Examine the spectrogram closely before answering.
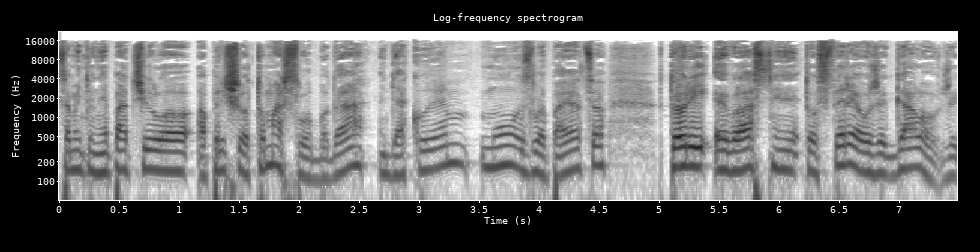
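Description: At a moderate pace, a man speaks in a fairly high voice with a dark, mellow tone and ordinary pitch variation. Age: 40s. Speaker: rock band singer. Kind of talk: radio interview. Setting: radio studio.

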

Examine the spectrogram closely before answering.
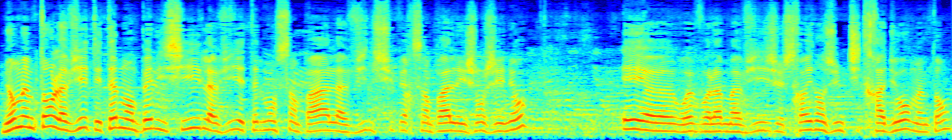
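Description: A high-pitched man talking at a fairly quick pace with ordinary pitch variation, crowd noise and audible room echo behind him. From France. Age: 30s. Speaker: community project organizer. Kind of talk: interview. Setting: recorded on location. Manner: halting, many fillers.

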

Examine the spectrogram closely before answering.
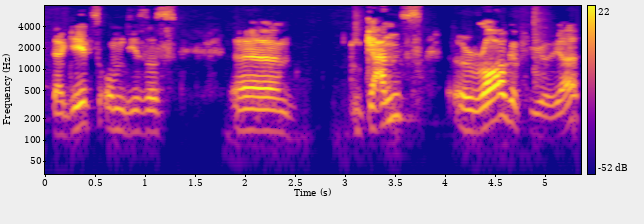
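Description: A man's fairly high voice comes through with a dry, close sound and no echo. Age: 30s. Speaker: DJ and label owner. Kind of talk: casual interview.

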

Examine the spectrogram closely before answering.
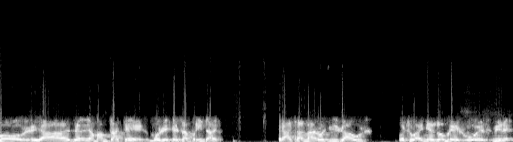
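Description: At an extremely high pitch, a man speaks at a fairly slow pace with very even loudness and ordinary pitch variation. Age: 60s. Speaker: caller. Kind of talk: casual chat.

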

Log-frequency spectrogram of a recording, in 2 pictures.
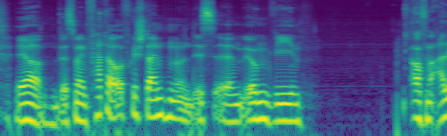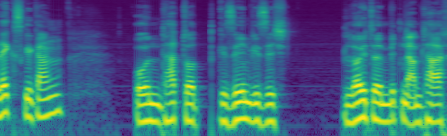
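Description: The speaker talks at a moderate pace with ordinary pitch variation and long, frequent pauses. The recording is very clean, with a silent background. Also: man. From Saxony, Germany. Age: 30s. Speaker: radio DJ. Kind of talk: casual radio show hosting. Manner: casual, with many fillers.

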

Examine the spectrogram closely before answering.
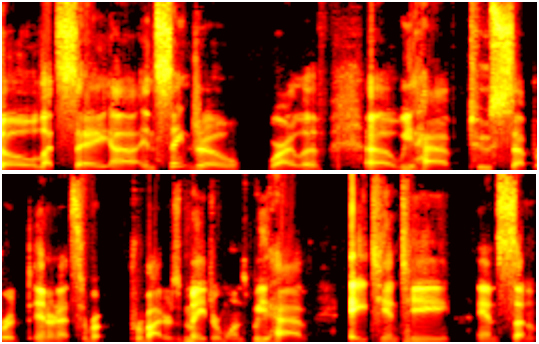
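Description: Recorded very cleanly with a silent background and a dry, close sound free of echo, a man speaks fairly slowly in a bright, sharp, medium-pitched voice with ordinary pitch variation. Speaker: co-host. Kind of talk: casual chat.

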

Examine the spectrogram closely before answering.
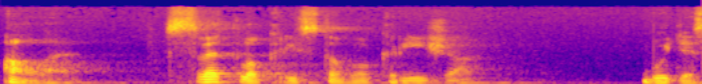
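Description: A man speaks at a fairly slow pace and fairly low pitch. His tone is dark and mellow, somewhat breathy. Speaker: Lutheran pastor. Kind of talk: sermon. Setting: church.

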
